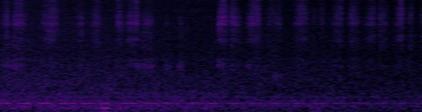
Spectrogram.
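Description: Faint scratching of a washable felt-tip marker drawn across sketchbook paper in short strokes, dying away near the end.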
